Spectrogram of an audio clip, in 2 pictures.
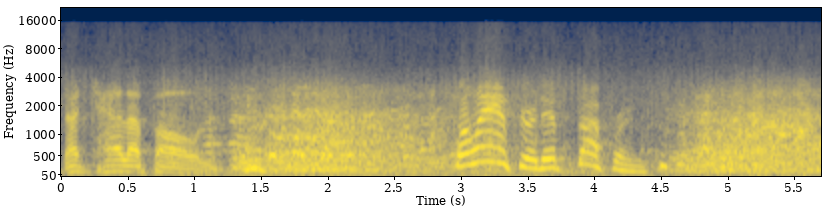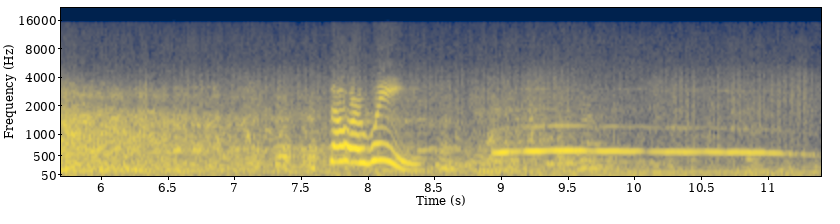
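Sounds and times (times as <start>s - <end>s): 
speech: 0.0s - 5.4s, 7.4s - 9.8s
low hum: 0.0s - 11.3s
laughter: 0.9s - 10.1s
wolf-like howl sound effect: 8.4s - 11.3s.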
